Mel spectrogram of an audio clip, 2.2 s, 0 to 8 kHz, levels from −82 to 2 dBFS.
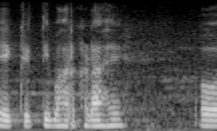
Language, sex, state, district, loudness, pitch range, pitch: Hindi, male, Chhattisgarh, Bilaspur, -18 LUFS, 125-130 Hz, 130 Hz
